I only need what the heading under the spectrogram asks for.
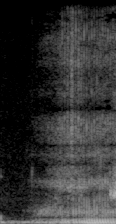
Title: My husband snoring part two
